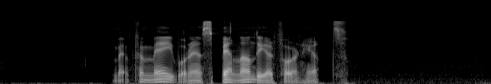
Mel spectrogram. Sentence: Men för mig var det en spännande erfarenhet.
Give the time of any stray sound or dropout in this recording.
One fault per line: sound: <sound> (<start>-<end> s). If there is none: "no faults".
no faults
